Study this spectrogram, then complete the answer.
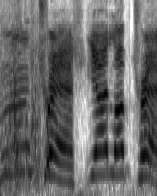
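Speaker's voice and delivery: very high, squeaky, loud little creature voice. Voicing a creature who eats trash: garbage goober voice. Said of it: "the garbage goober voice".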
